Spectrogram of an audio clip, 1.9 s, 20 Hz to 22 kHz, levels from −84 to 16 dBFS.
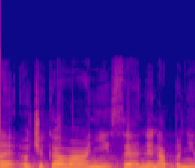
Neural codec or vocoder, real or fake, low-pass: none; real; 14.4 kHz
